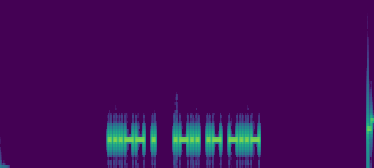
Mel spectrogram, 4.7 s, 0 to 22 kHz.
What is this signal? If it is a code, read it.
Morse code, heard as a keyed tone, about 34 wpm, 700 Hz. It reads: 3E LAX
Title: Field Day Exchanges Encore - 35wpm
